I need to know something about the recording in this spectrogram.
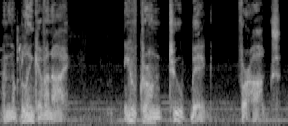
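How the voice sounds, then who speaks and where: A gentle, dying knight from a game drama, speaking low and very slowly. His voice is gravelly and halting, tender and resigned, like a father figure. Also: very animated, faint music behind, full character voice. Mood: tender, weak. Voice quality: breathy, gravelly, whispery. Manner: slow, halting, affectionate. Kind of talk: dramatic video game voice acting.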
